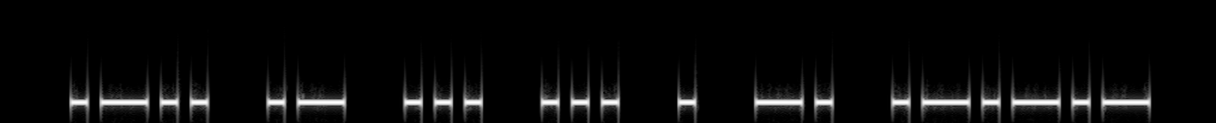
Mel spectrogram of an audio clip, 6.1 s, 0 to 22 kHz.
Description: Morse code, heard as a keyed tone, about 16 wpm, spaced as for 14 wpm, 680 Hz. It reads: LASSEN.
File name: Morsekurs / Witze / Witz 02. Mai 2023 70 F80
